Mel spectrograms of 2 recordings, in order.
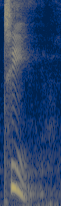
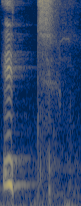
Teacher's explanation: it is uttered without aspiration when it occurs at the end of the word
